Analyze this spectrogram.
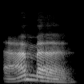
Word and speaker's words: Amman: Now, don't confuse Oman with Amman. If you notice my pronunciation, Oman is the country.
